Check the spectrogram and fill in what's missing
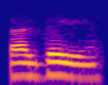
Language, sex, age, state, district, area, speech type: Marathi, male, 18-30, Maharashtra, Sangli, rural, conversation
